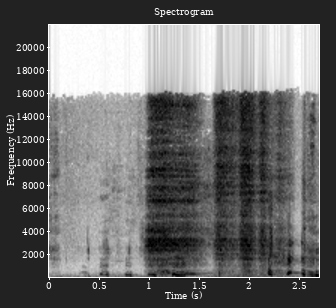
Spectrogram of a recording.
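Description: A loud, drawn-out yawn with a creaky, groaning voice that rises and wavers over about two seconds, broad breathy noise throughout, heard alone.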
